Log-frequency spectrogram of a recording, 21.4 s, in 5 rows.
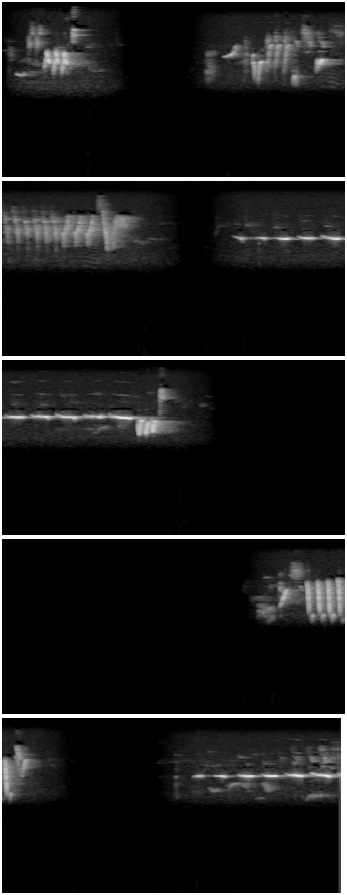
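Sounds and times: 
bird singing chattering trills and short whistled notes: 0.0s - 1.2s, 2.6s - 6.1s, 7.1s - 10.8s, 16.0s - 17.6s, 19.3s - 21.3s.

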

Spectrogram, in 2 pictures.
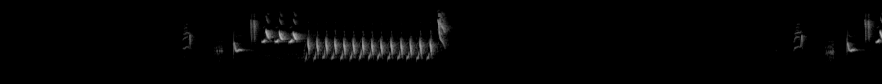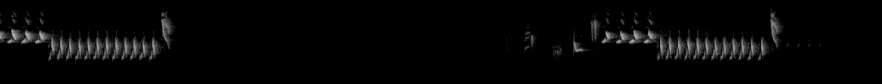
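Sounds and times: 
bird song: 1.6s - 4.7s, 7.7s - 10.8s, 13.8s - 17.3s.

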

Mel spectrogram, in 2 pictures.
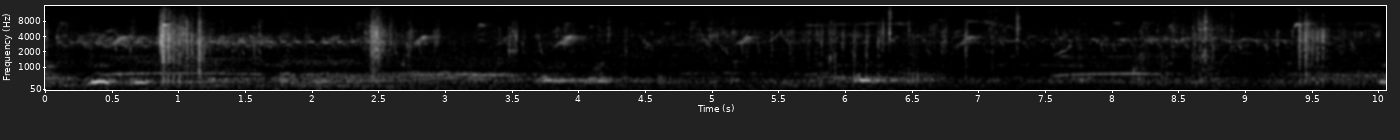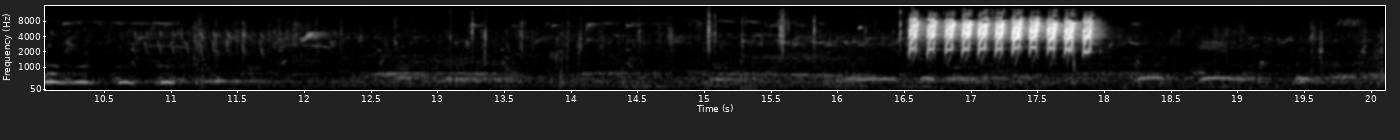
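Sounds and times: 
bird buzzy pulsed call: 16.6s - 18.0s.

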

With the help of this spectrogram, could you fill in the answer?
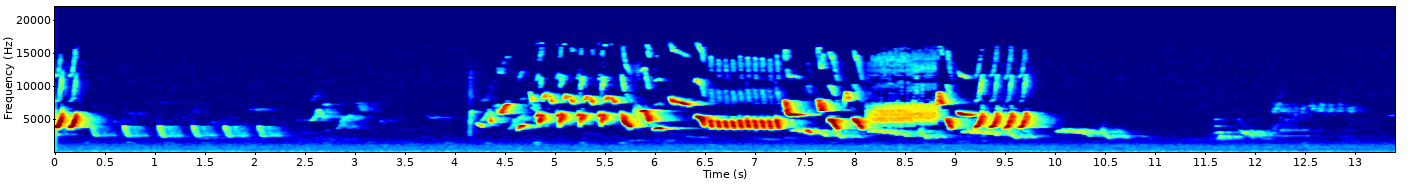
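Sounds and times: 
bird chirping: 0.0s - 13.3s.

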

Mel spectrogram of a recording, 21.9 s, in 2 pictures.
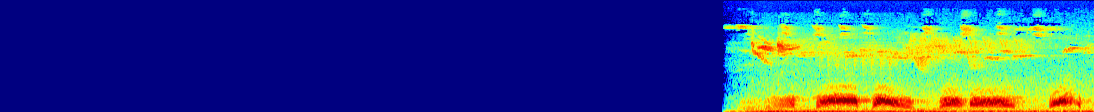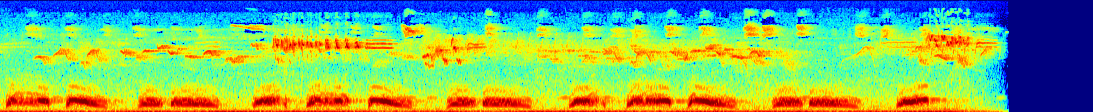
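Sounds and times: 
bird cooing: 7.4s - 21.0s.

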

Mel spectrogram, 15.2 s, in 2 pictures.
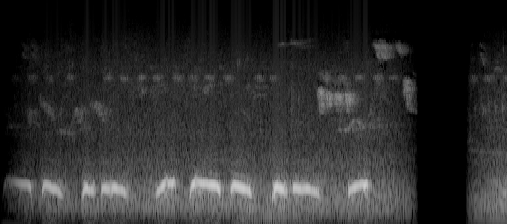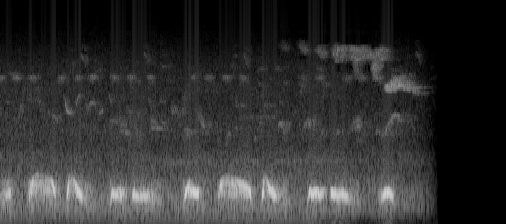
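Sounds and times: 
bird cooing: 0.1s - 5.8s, 7.4s - 13.9s.

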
